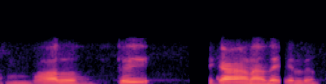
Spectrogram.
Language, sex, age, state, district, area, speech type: Odia, male, 18-30, Odisha, Nuapada, urban, conversation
